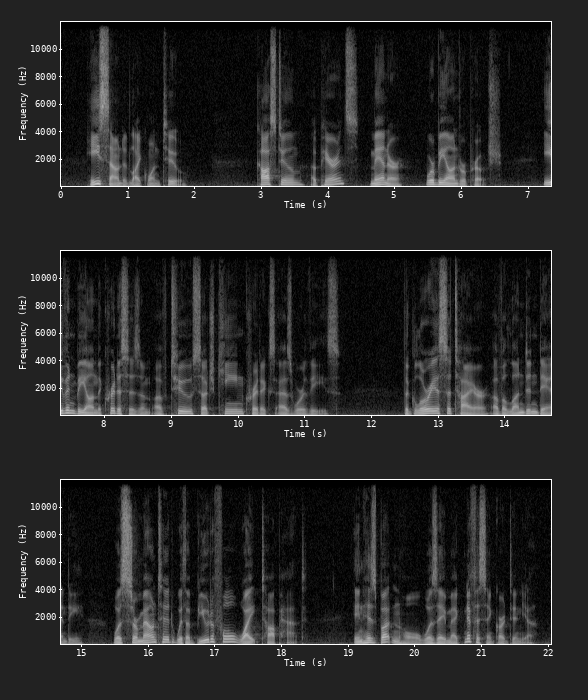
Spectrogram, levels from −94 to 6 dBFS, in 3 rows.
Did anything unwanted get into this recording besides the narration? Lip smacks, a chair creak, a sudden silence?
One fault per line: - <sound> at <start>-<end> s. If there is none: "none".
none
